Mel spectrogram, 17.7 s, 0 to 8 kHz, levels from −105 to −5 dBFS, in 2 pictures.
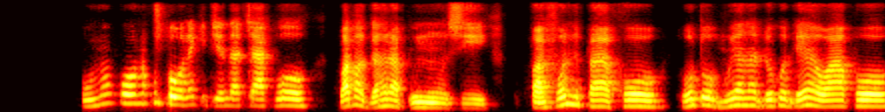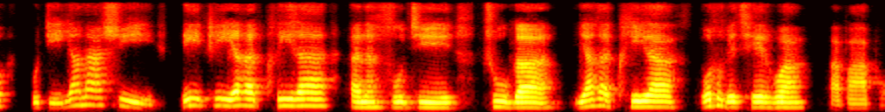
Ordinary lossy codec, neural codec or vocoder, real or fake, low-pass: AAC, 48 kbps; codec, 24 kHz, 0.5 kbps, DualCodec; fake; 7.2 kHz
